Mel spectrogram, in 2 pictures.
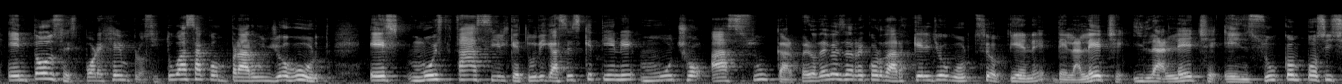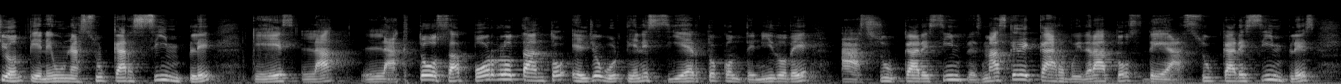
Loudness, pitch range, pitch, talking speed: -22 LUFS, 145-210 Hz, 170 Hz, 145 wpm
